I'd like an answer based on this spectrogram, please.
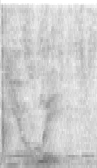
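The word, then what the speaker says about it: Iuli: marus becomes marap and so we say Julius if we're talking to Julius it becomes ulie so a US becomes a short e and a i us becomes an i and that is why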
